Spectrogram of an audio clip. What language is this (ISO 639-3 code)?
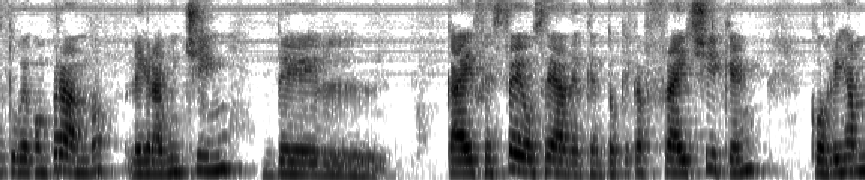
spa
